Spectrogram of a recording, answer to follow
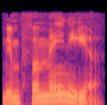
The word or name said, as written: nymphomania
